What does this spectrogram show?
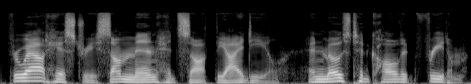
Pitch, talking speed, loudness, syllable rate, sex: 110 Hz, 180 wpm, -17 LUFS, 4.6 syllables/s, male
